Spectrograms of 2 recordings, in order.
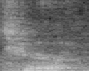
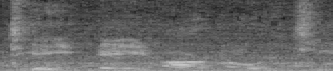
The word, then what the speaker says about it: tarot: I'm gonna tear it like the cards for the gypsies. T-A-R-O-T, tarot cards. But that's like tear it. Looks like it's spelled tear it.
